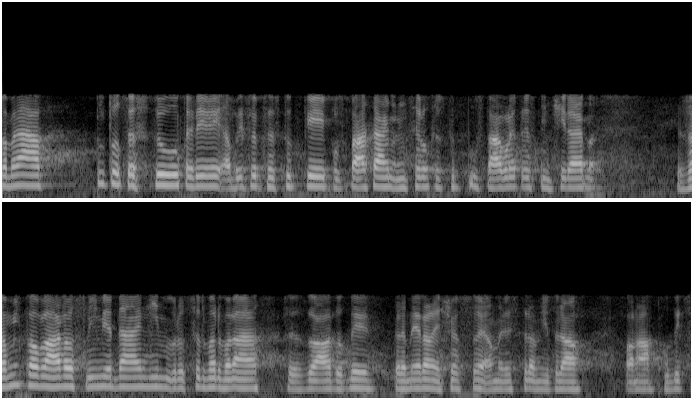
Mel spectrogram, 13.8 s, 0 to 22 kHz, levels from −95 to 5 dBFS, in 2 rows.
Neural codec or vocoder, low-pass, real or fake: codec, 24 kHz, 1 kbps, SNAC; 3.6 kHz; fake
